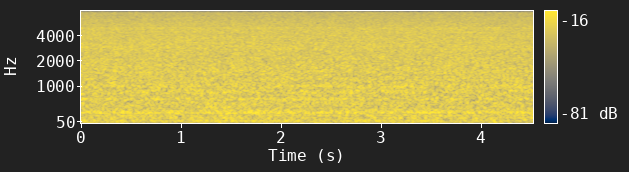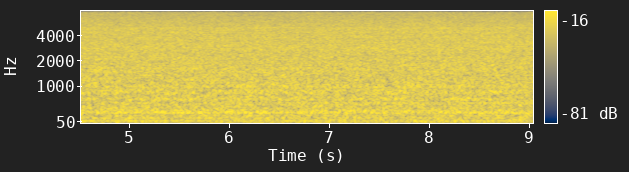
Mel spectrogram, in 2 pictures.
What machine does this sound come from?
fan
